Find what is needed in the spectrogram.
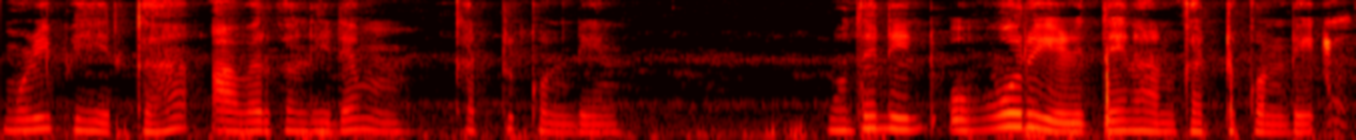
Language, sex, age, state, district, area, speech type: Tamil, female, 18-30, Tamil Nadu, Ranipet, urban, spontaneous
